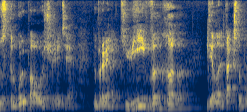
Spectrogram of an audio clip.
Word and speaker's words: cuivre: Cuivre, такую южно-французскую на юге Франции любят добавлять, можете добавить cuivre.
